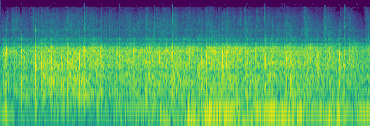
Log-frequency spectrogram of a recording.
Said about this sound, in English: Please give a special round of applause for our community guest star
